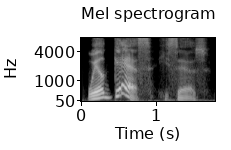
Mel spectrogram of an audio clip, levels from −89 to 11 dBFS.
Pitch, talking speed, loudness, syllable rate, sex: 130 Hz, 135 wpm, -18 LUFS, 2.6 syllables/s, male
